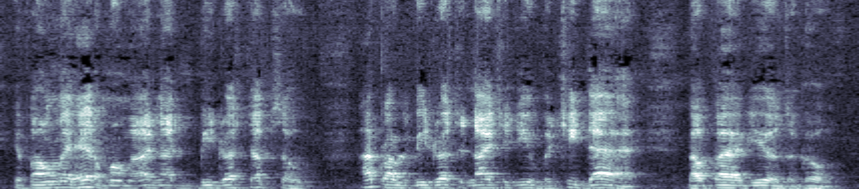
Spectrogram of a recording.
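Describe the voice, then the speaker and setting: This man speaks with an American accent at medium pitch and a moderate pace. His pitch variation is ordinary, and there is noticeable background noise. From Memphis, Tennessee. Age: 80s+. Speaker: author. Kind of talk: poetry reading.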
